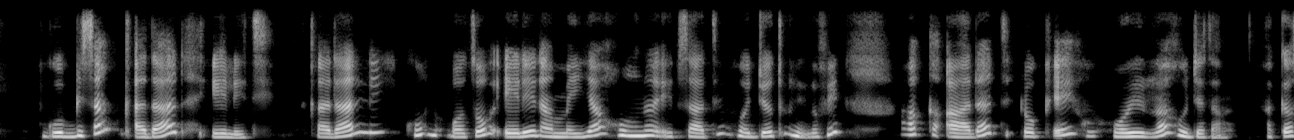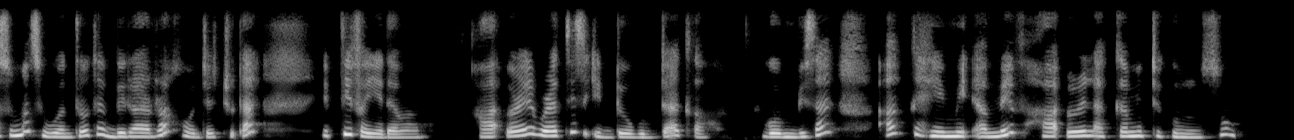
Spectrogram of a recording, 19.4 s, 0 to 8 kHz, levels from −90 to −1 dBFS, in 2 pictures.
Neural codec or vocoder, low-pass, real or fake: codec, 24 kHz, 1.2 kbps, DualCodec; 7.2 kHz; fake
